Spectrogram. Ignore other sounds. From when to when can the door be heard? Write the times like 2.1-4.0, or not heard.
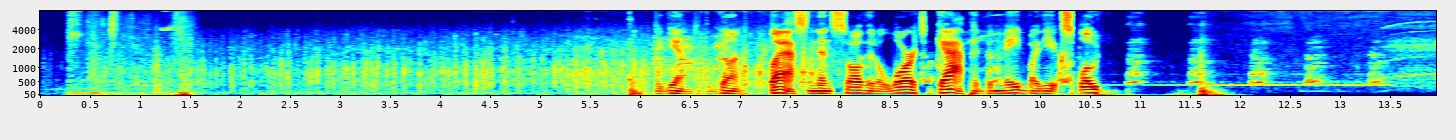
0.2-1.6, 5.5-6.2, 10.5-11.9.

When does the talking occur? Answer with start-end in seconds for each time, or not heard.
6.2-10.6.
